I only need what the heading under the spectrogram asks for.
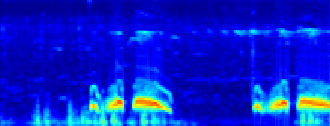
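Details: Spotted dove, derkuku, cooing two phrases of a short rising note and a longer falling coo, with low thumping and rustling noise around the first phrase.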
